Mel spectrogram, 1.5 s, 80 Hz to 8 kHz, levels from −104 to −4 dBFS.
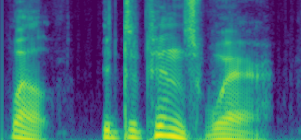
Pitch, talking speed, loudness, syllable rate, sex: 115 Hz, 160 wpm, -17 LUFS, 5.5 syllables/s, male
